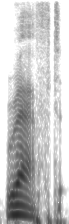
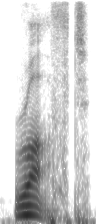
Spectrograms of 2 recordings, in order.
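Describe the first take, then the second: First: The word is said in an American accent. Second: The word is said in a British accent. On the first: "如果是美音raft" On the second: "如果是英音raft"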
